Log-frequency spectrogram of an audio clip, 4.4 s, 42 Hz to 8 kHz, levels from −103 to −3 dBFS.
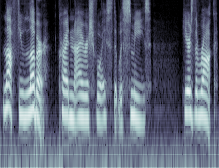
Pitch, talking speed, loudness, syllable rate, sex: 210 Hz, 180 wpm, -19 LUFS, 5.0 syllables/s, female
